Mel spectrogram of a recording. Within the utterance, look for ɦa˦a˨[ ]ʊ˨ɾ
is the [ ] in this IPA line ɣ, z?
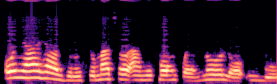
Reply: z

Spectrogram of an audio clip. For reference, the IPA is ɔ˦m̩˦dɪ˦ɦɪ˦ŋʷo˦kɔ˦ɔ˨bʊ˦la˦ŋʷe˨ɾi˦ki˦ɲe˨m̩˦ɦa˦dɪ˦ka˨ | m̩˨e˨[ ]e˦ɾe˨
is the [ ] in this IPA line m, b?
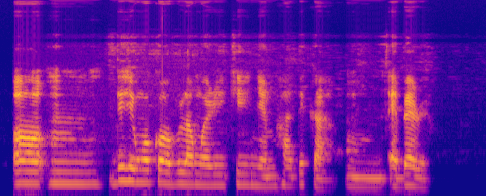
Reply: b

